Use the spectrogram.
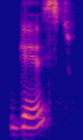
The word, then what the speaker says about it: guest: U is not pronounced when it comes after G and before a vowel. Like in these examples, guess, guest, guild, guilty, guitar, guide, guidance, guard, and even dengue.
